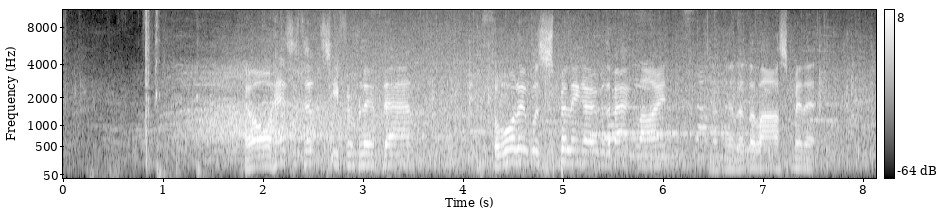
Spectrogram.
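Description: A crowd in an indoor arena cheers and applauds.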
